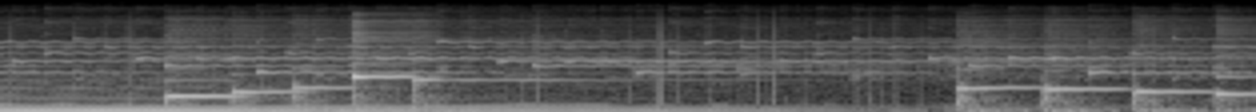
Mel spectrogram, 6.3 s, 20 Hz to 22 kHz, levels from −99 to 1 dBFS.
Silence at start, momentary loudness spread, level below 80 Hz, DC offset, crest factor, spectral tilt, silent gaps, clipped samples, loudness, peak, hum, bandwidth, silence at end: 0 s; 10 LU; -38 dBFS; under 0.1%; 20 dB; -4.5 dB/octave; none; under 0.1%; -31 LUFS; -12 dBFS; none; 17 kHz; 0 s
